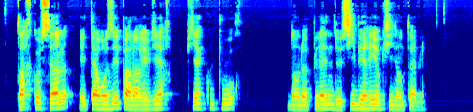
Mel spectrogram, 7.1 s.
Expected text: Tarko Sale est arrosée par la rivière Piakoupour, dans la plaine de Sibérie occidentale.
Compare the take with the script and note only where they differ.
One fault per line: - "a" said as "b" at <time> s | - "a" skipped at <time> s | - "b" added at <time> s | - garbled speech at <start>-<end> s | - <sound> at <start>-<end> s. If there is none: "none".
none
